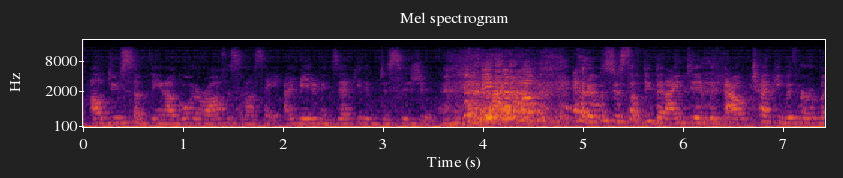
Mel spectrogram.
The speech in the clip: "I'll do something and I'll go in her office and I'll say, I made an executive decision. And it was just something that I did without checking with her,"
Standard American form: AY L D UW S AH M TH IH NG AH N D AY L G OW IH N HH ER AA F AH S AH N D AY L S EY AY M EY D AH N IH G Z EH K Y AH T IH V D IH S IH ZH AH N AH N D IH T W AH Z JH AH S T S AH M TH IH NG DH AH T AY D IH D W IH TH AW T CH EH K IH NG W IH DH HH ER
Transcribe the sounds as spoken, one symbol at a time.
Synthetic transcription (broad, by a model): AY L D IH S AH M TH IH NG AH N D AY L G OW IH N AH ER AA F AH S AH N AY L S EY AY M EY D AH N IH G Z EH K Y AH T IH V D IH S IH ZH AH N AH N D IH T W AH Z JH AH S T S AH M TH IH NG DH AH T AY D IH D W IH TH AW T CH EH K IH NG W IH DH ER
